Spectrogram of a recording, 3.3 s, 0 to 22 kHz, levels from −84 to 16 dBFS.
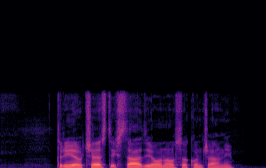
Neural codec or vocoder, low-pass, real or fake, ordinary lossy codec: vocoder, 22.05 kHz, 80 mel bands, WaveNeXt; 9.9 kHz; fake; none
